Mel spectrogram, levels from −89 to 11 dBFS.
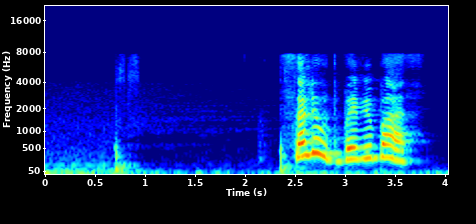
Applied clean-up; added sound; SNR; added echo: classical method log-MMSE.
